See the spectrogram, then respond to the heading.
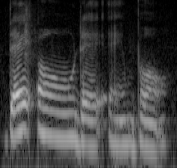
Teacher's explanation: You've got the nasal sound, but you don't say the N sound. You just do the nasal sound.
